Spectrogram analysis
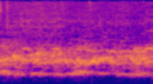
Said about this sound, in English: Oh, here we go. Can you hear the barking? That's our local fox hunt, ladies and gentlemen.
